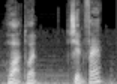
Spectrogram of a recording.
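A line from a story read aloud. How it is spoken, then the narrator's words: Commanding shout. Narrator (Vietnamese): ông ... quát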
